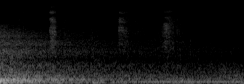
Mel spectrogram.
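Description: The dying echo of a judo partner's body slapping down on the tatami mats after a kouchi gari throw, fading over about a second in a large sports hall. It is followed by a low steady hum and a few faint ticks of movement on the mats.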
